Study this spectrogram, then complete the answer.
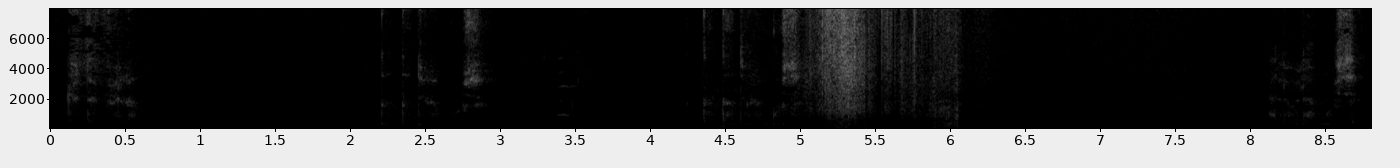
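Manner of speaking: soft whispering to a sleepy cat; ASMR whisper. Real, not acted. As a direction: hush it, barely a breath. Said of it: "Je fais de la A S M R".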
